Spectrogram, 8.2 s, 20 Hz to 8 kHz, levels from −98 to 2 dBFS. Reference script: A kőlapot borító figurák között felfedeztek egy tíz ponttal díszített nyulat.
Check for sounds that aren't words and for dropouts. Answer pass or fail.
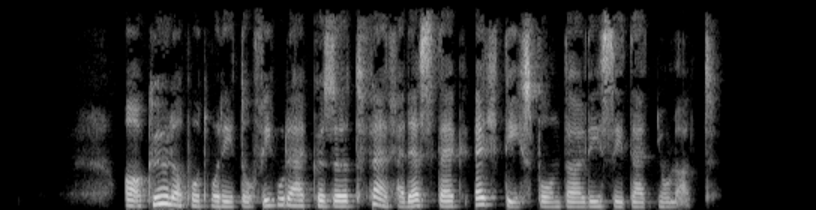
pass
